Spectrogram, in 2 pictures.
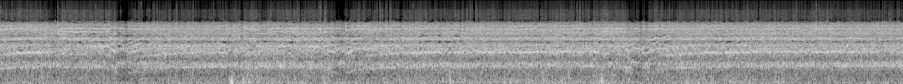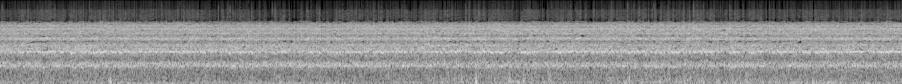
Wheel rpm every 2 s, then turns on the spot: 190, 210, 220, 210, 230, 230, 230, 230, 230.
none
